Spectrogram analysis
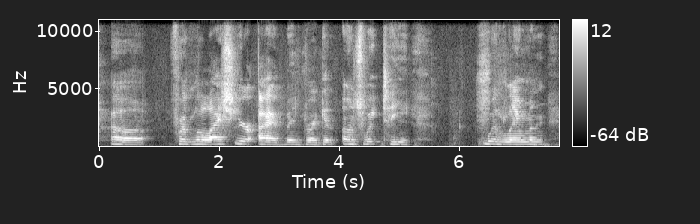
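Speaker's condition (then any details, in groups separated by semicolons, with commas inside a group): Spinal ataxia; wheelchair user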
